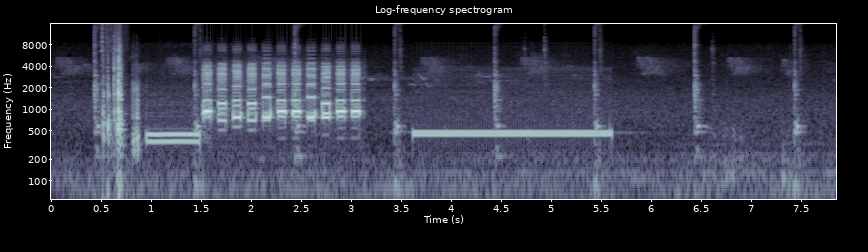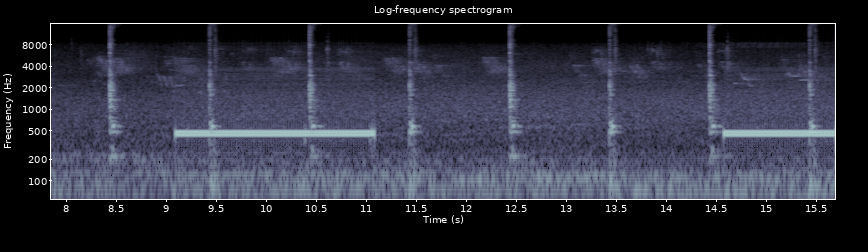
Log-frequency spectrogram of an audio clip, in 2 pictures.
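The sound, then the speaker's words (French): A telephone call to a cellphone that goes unanswered: a quick run of keypad dialing tones, then a ring tone repeating three times in two-second bursts separated by long silent gaps, with faint regular ticking throughout. “Je peux toujours essayer le cellulaire du copain annonceur.”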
